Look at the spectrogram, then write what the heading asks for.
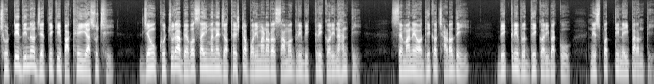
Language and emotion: Odia, neutral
